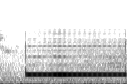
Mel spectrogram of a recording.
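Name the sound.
telephone ringing tone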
